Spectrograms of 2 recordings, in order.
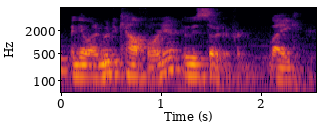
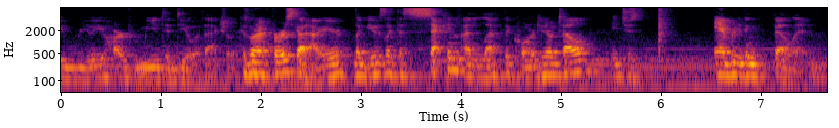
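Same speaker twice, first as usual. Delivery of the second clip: ordinary talk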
